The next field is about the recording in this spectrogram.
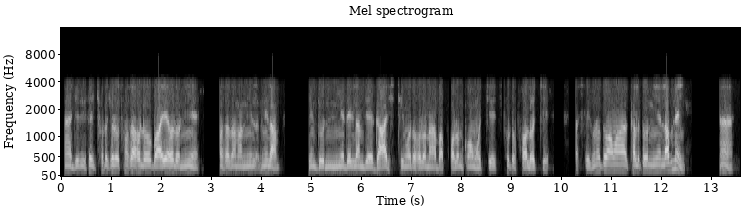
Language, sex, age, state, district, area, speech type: Bengali, male, 30-45, West Bengal, Darjeeling, rural, conversation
